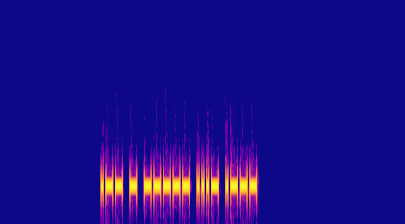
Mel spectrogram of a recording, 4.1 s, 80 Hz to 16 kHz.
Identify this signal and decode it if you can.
Morse code, heard as a keyed tone, about 48 wpm, 700 Hz. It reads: WT0VJ
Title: Code Groups - 5 Letter:Numbers - 50wpm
